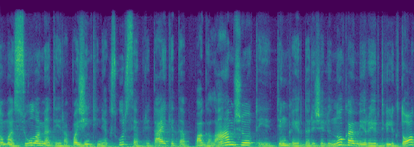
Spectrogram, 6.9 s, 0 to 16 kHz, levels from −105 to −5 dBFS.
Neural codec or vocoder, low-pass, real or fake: none; 14.4 kHz; real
